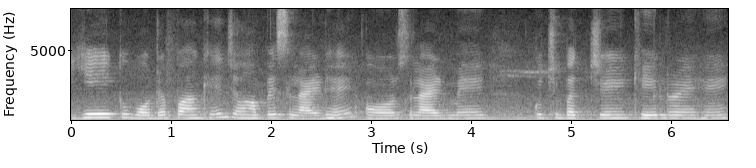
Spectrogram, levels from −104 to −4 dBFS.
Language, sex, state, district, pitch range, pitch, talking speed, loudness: Hindi, female, Uttar Pradesh, Deoria, 210-230 Hz, 220 Hz, 155 wpm, -17 LUFS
